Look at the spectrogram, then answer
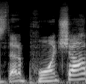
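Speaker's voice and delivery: put-on thick old New York lady accent. Reading an overheard old lady's question: heavy new york accent. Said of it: "an old lady with a heavy New York accent".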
